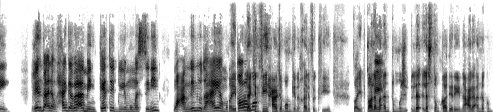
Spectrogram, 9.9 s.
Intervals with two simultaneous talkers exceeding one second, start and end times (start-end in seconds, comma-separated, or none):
none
